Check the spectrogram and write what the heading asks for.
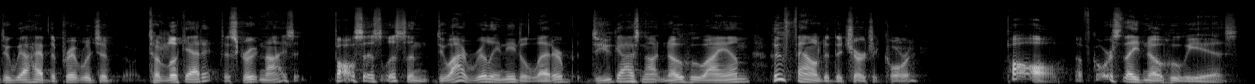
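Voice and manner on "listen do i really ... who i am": ordinary talk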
